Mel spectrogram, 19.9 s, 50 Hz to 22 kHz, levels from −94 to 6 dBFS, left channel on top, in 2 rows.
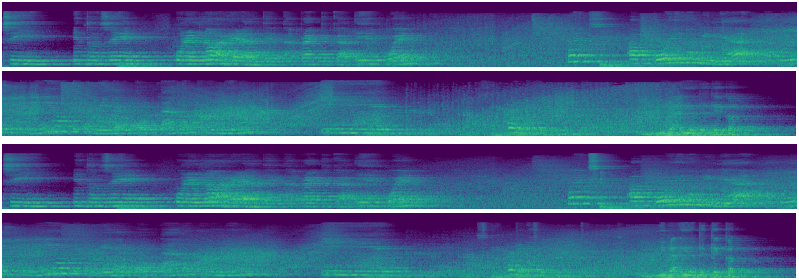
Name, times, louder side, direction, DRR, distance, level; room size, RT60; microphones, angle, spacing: voice 1, 0.0-0.5 0.9-1.7 2.2-5.1 7.1-7.3 7.8-13.1 13.9-14.8 16.3-16.7, left 1 dB, 50° left, -3 dB, 4.3 m, -27 dB
sound 1, 1.6-18.5, left 3 dB, 65° left, 1.2 m, -37 dB
voice 2, 7.3-7.8 15.9-16.6 16.9-17.3 17.6-19.1, equal, 65° right, 2 dB, 2.0 m, -28 dB
16.5 x 8.3 x 6.5 m, 2.1 s
head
